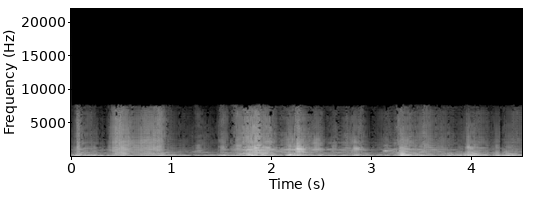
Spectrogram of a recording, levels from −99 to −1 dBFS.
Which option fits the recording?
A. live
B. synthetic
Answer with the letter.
B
